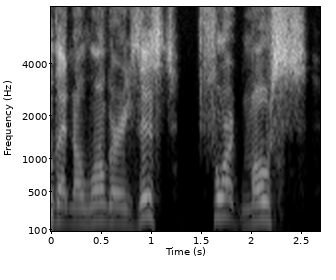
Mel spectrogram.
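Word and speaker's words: Mose: which is Valentine's Day as one of the most interesting blacko history facts the NAACP is America's oldest civil rights organization as well as its largest wow for most or for most is an important town in black history of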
